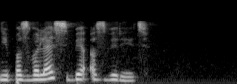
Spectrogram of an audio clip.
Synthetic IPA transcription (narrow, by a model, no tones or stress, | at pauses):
nʲɪpəzvɐlʲæsʲɪbʲeʔɐzvʲɪɾʲetʲ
